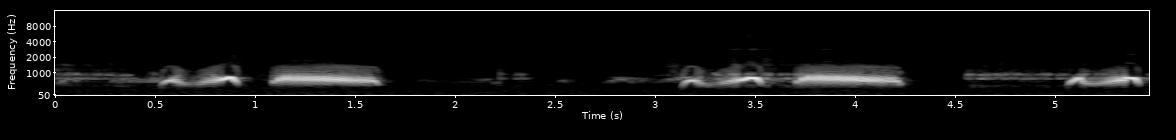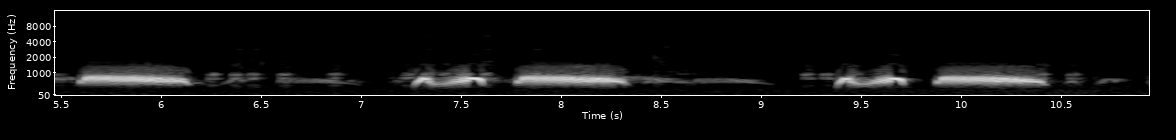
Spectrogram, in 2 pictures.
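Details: Spotted dove held in a cage as a decoy for wild doves, cooing in a driving style: repeated two-part phrases, a short upswept note then a long low sustained coo, roughly every two and a half seconds, quiet background.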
